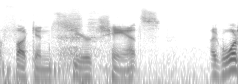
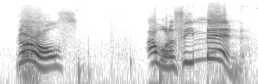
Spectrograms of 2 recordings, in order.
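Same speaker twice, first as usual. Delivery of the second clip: mock-proud put-on voice, much higher, louder, slower; 10 dB louder than usual. Redoing a quote after a weak first try, mock-proud, imitating Joshua. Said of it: "I had to say it proudly".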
